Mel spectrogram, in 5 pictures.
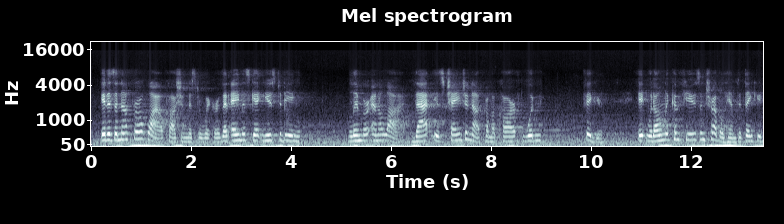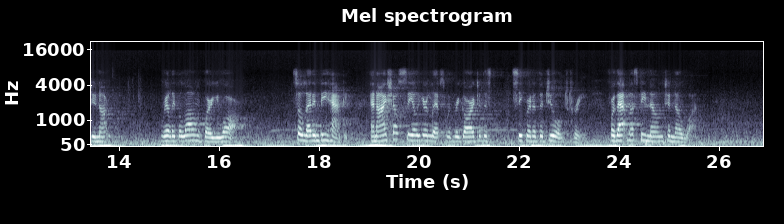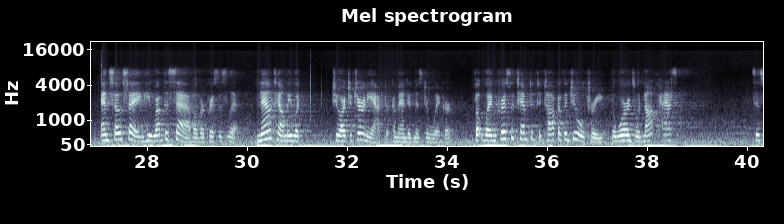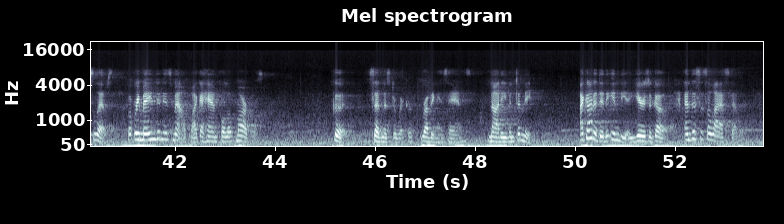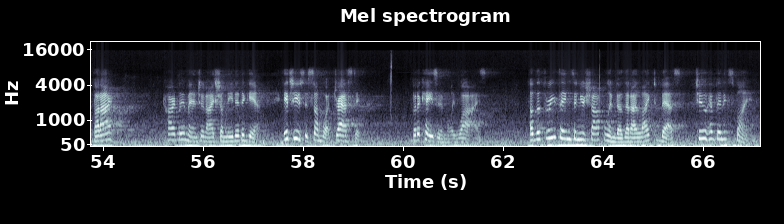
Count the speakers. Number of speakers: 1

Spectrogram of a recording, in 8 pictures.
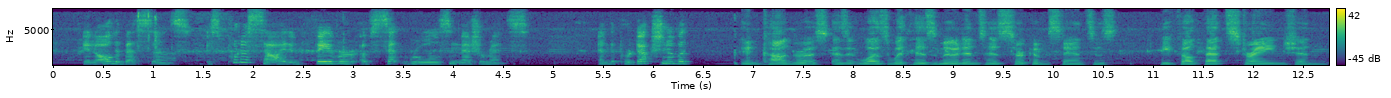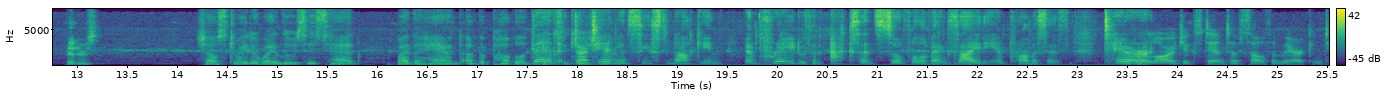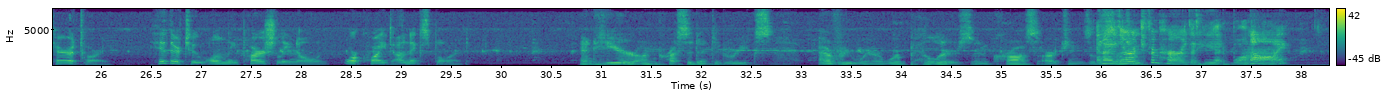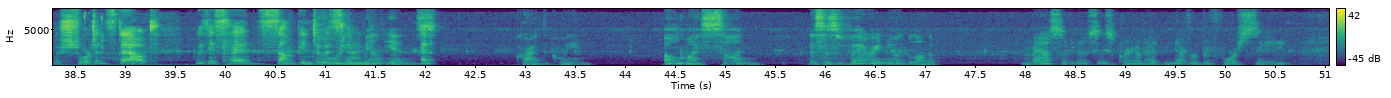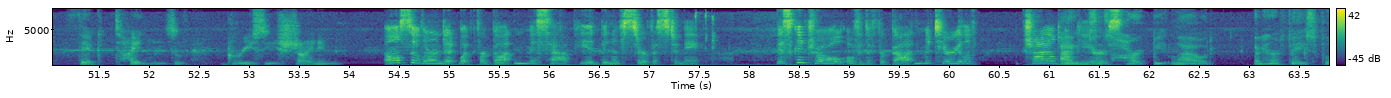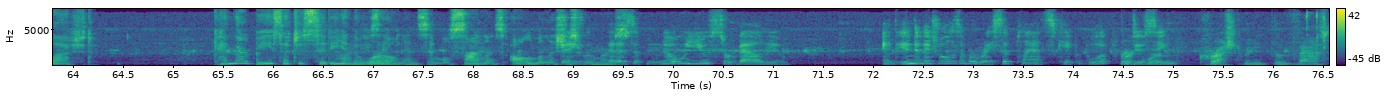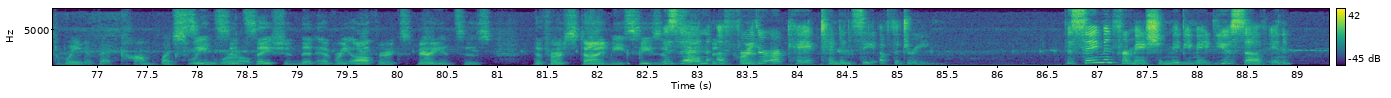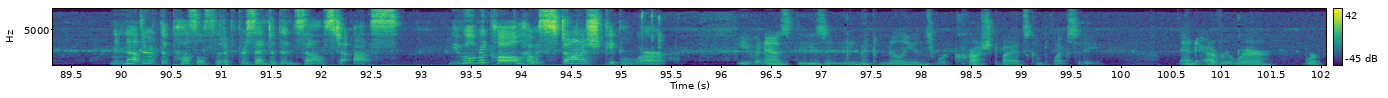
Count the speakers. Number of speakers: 8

